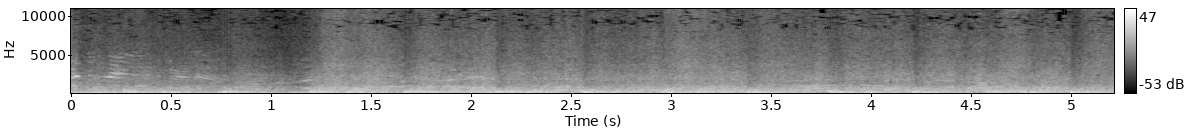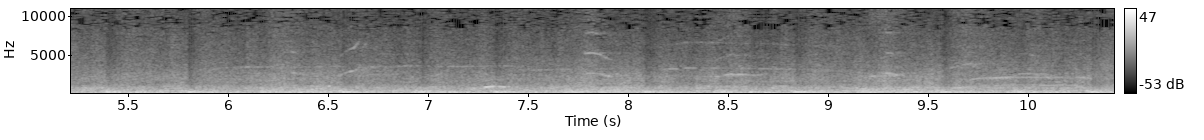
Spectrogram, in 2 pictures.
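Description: Loud procession music, heavy with percussion, with a dancing crowd shouting and whistling over it.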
